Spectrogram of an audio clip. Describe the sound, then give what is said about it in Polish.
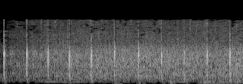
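An audience at a Mass in a sanctuary applauds after a letter signed by Archbishop Wacław Depo of Częstochowa is read, in steady, rhythmic unison, with sharp claps landing at an even pace over a dense wash of hand-clapping. No one speaks. “Bijemy brawo.”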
